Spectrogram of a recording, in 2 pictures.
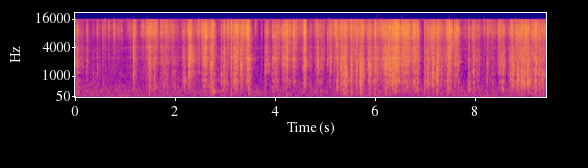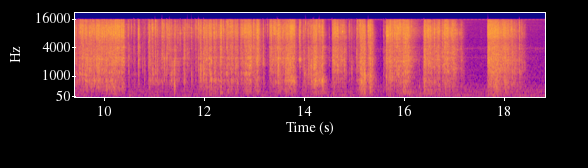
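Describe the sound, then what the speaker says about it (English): Aluminium foil being peeled off taped-down polymer clay artwork and crumpled, a long stretch of loud crinkling, tearing and scrunching bursts with brief pauses near the end. "But I'm just going to remove this foil."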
